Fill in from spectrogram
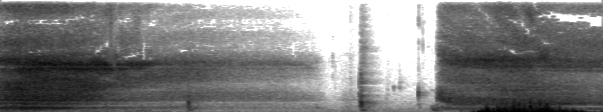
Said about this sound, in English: just take a deep goddamn breath. Do it. Seriously, just do it. Unless you can't. Like if you're on the train, I get it. But if you can do it, do it. Deep breath in.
